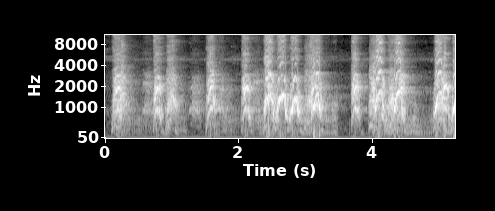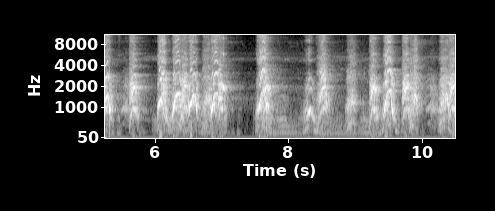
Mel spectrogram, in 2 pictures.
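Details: Teco the Pinscher barks angrily and very loudly in rapid bursts of sharp, harsh yaps. Tight runs of three to five barks are split by brief pauses, filling the whole stretch with little else audible.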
